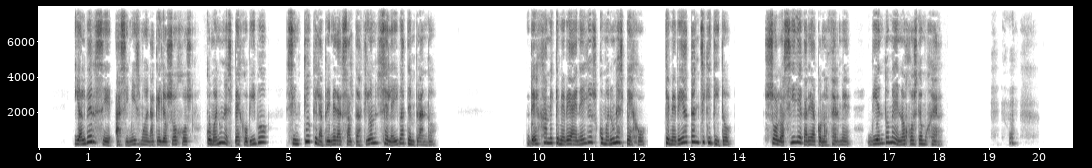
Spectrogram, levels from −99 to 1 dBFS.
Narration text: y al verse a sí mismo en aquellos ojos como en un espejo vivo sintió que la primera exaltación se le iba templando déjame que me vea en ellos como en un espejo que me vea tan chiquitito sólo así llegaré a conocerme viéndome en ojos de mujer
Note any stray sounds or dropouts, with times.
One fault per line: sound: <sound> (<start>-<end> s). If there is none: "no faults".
sound: laugh (19.0-20.0 s)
